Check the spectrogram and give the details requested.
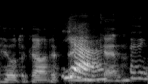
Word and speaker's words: Hildegard of Bingen: Oh, I think it was to write the rest of the episode about Hildegard of Bingen.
